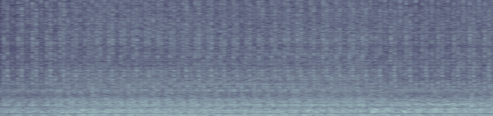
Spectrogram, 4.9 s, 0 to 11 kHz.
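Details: Isuzu Trooper V6, head gaskets done months earlier, misfire diagnosed by taking cylinders offline one at a time: steady idle with an uneven, lumpy beat; one cylinder still not pulling its weight, rough idle from a misfire.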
